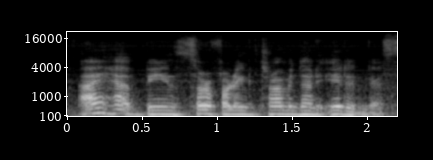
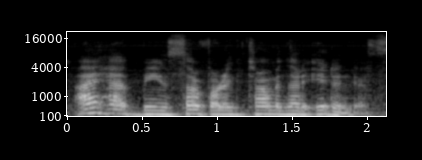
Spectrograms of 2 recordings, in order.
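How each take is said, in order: Both takes have the same delivery.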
